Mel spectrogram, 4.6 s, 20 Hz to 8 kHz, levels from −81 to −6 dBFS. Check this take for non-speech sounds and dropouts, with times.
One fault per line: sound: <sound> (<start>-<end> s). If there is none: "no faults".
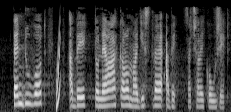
sound: chirp (1.1-1.2 s)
